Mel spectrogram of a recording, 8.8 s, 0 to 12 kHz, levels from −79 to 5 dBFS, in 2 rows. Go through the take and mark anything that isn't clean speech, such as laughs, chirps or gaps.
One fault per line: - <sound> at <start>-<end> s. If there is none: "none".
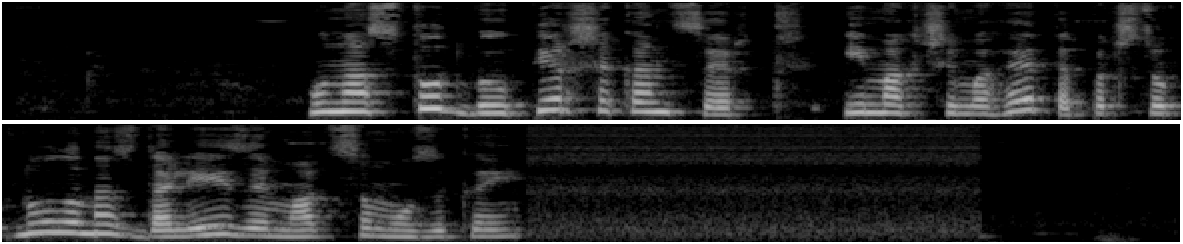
none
